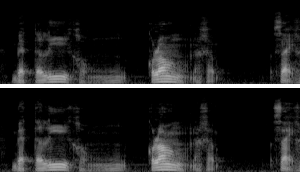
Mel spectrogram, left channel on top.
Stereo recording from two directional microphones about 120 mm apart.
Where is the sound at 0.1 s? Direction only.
20° right (ahead or behind).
